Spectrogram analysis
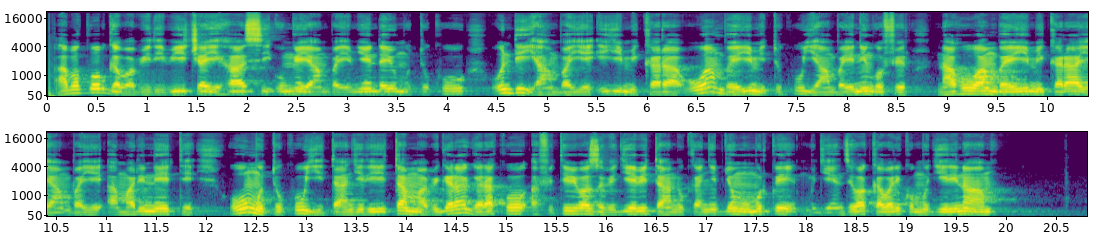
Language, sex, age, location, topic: Kinyarwanda, male, 25-35, Huye, health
